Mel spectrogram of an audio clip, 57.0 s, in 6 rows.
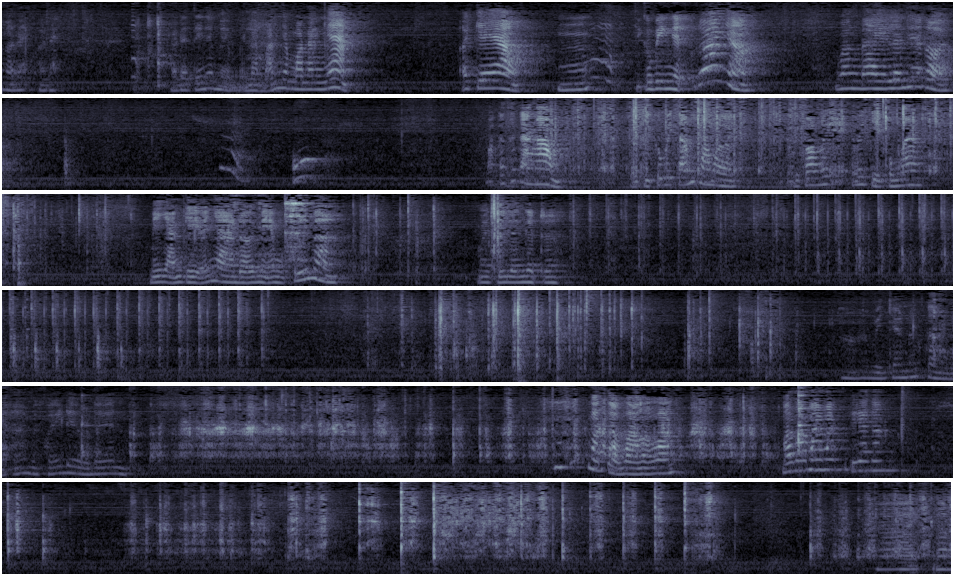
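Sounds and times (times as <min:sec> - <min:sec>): metal spoon stirring in ceramic bowl: 0:14.8 - 0:19.2, 0:38.8 - 0:46.3, 0:48.8 - 0:54.8, 0:55.6 - 0:57.0
paper bag crinkling: 0:15.0 - 0:20.4, 0:22.4 - 0:23.4, 0:32.2 - 0:36.4.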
